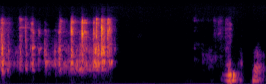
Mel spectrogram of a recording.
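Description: Coloured pencils clicking and rattling against one another in a tray as it is moved, a quick scatter of light clicks in the first second. This is followed by a couple of short knocks near the end.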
